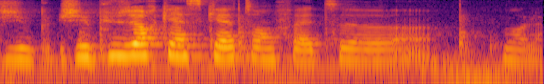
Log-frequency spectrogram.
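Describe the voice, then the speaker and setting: A woman speaks. Her intonation stays fairly even. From France, Marseille. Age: 30s. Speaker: journalist and documentary filmmaker. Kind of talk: interview with students. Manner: hesitant, many fillers.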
